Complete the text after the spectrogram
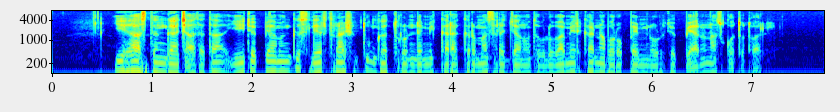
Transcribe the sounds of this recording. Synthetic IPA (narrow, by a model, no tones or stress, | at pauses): jɪhasd̪ʰəŋɡat͡ʃʼa̰t̪ʰət̪ʰajɛit̪ʰjo̞pʼjaməŋɡɨst̪leɾt̪ʰɨɾaʃɪnt̪ʼuŋɡət̪ʰːɾoɨnd̪əmːikʰːəɾʔa̰kːəɾmasɾəd͡ʒːanəwt̪ʰəβɨlo̞bəame̞ɾikʰanːabəʔwɾopʰːajɛmːino̞ɾuit̪ʰjopʼjanɨnaskʼot̪ʼɨt̪ʰwa̰l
